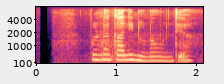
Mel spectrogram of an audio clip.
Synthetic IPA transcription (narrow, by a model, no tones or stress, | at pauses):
puɾɳəkaliːnunəunt̪jə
